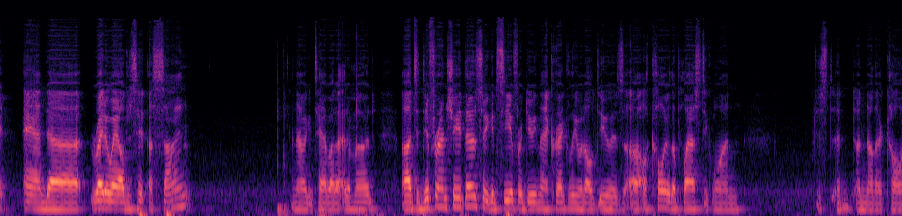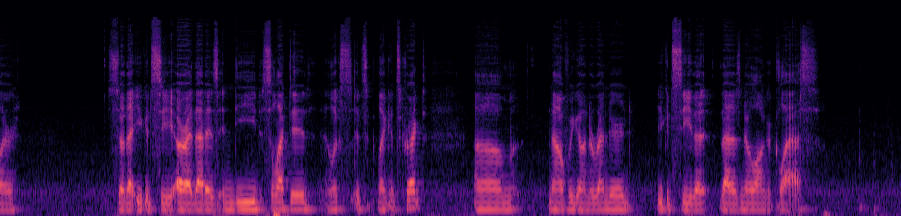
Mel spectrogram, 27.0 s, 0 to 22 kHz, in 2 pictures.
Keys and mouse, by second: 2.4-4.0 drag, 4.2 Tab, 5.3 z, 8.3-10.0 drag, 10.6-12.2 drag, 16.3-20.6 middle drag, 21.5-22.6 drag, 25.6 middle click, 26.1 middle click.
